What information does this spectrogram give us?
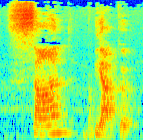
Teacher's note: make that hyaku into a voiced consonant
